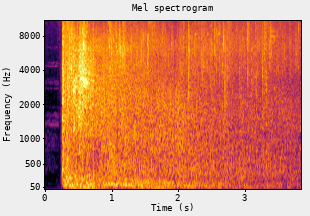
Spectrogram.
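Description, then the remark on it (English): A massive explosion of a tunnel chamber packed with explosives beneath a hill in German territory, detonated at 7 p.m. on 17 April, erupts suddenly after a brief silence: a deep, loud boom that rumbles on and slowly fades over several seconds, with no voices present. “A massive explosion threw most of the hill hundreds of feet into the air, along with many Germans and their equipment.”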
